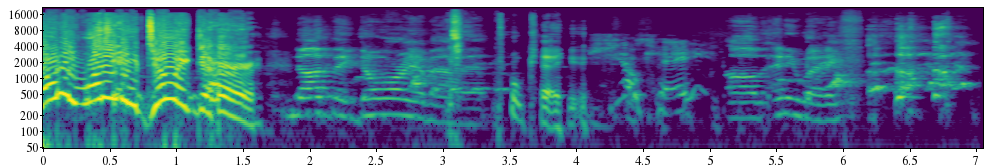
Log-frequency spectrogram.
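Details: Adult speaker; normal voice.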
